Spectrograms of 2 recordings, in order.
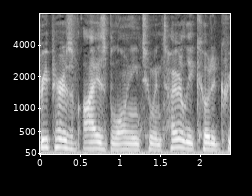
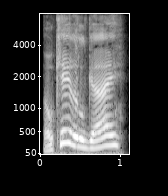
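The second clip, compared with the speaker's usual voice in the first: eager coaxing; 9 semitones higher, 7 dB louder than usual. Acted. Reporter coaxing excitedly.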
